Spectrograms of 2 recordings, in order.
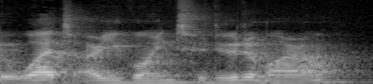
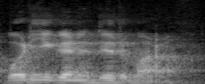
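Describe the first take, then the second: First: It is said slowly with every word clear. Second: It is said quickly with words reduced and linked.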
